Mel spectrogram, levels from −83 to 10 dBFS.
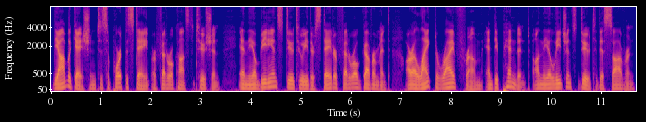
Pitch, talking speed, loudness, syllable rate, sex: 90 Hz, 165 wpm, -22 LUFS, 5.8 syllables/s, male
